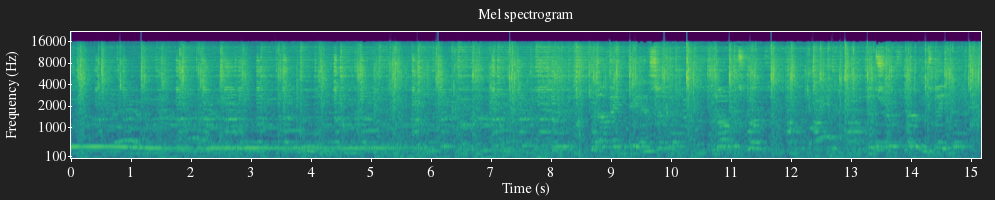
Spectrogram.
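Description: Tap shoes of a group of tap dancers striking the stage floor in quick, rhythmic runs, over a recorded jazz-pop song. The music holds one long note for about the first six seconds, and the taps grow busier after that.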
